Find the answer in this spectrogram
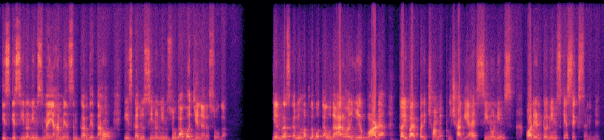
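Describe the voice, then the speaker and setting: A male teacher giving a spelling lesson, explaining slowly, repeating key words and checking in with his class. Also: high voice, animated, a bit bright.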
